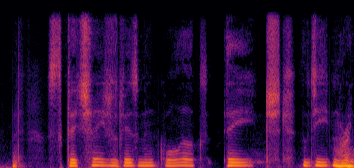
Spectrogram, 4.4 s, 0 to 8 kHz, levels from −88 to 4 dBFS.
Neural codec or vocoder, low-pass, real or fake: codec, 16 kHz, 0.5 kbps, FunCodec, trained on LibriTTS, 25 frames a second; 7.2 kHz; fake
